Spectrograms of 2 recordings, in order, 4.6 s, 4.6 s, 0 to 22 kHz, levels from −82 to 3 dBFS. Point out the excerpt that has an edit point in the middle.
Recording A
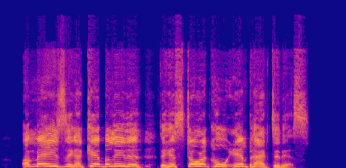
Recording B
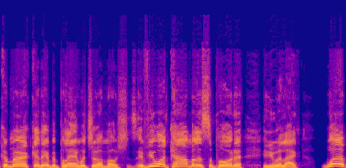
A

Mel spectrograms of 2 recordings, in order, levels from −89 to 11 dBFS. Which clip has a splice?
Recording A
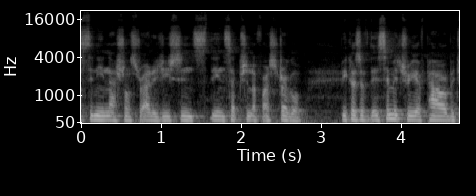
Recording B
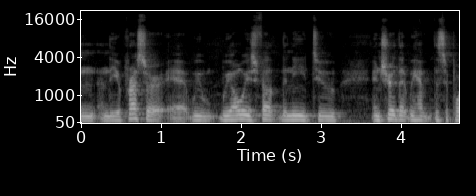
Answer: A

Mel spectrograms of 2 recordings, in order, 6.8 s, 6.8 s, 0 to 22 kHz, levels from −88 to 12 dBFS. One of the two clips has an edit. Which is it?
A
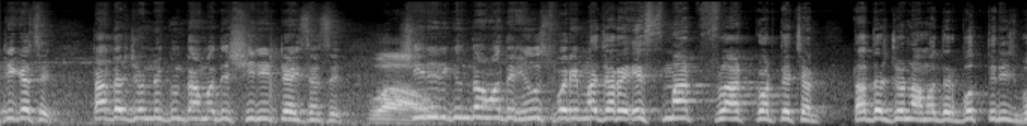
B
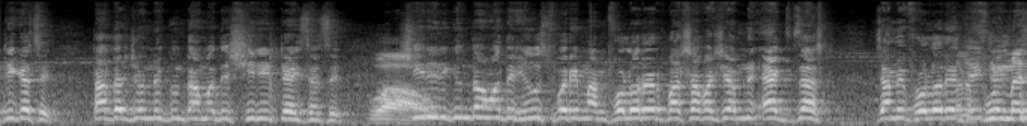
A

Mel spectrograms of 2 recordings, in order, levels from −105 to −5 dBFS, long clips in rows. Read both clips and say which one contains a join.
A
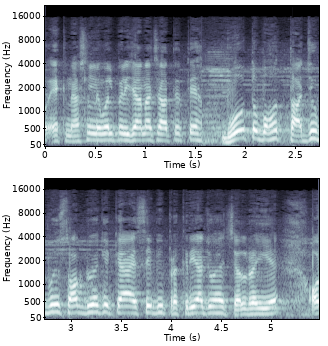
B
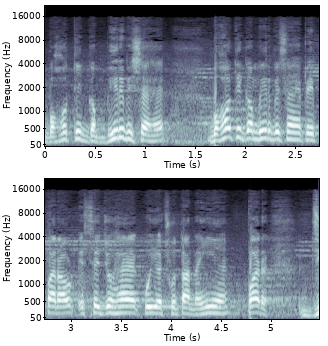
A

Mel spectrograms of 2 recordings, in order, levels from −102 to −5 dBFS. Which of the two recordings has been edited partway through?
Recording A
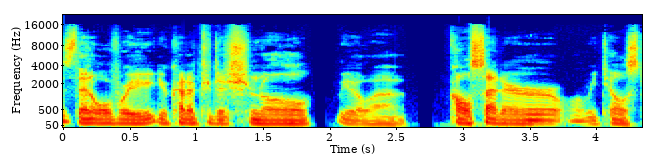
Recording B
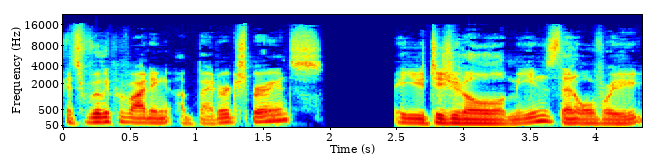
A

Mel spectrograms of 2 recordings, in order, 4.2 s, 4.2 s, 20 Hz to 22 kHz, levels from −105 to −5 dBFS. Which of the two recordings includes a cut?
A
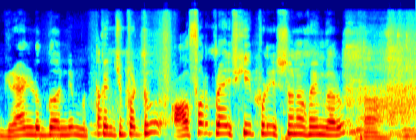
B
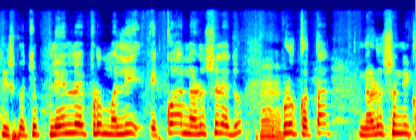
A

